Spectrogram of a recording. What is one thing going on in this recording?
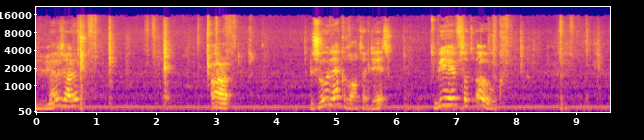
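A knife chops vegetables on a cutting board.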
